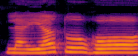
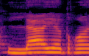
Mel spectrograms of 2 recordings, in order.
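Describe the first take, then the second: First: लयतग़ा slow with a heavy त्वा; correct tajweed. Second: ला यतग़ा split apart, ला stressed; wrong reading demo. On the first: Teacher demonstrating the heavy त्वा, slowly. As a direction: give the त in लयतग़ा a thick heavy sound. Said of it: "त्वा को यानी heavy पढ़ना है". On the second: Teacher showing the mistake to avoid, ला split off. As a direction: break ला off from यतग़ा. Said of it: "ला यतग़ा नहीं पढ़ना". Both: Shown as a demonstration.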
